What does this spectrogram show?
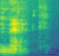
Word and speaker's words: Knack: Now, am I going to say Knack was whack, even though it rhymes with whack?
